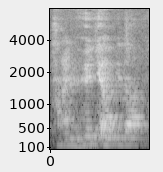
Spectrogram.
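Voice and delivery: low, subdued penitent murmur; acted repentance. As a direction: accept the blame quietly, as if praying. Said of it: "회개하고 넘어가는 거예요".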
